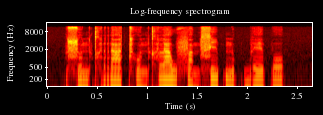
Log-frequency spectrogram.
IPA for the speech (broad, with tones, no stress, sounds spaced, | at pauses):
s u˧ n kʰ r aː˧ tʰ o˨˩ n kʰ l a˥˩ w f a˨˩ m s iː˥˩ p̚ n u˨˩ k̚ b eː˩˦ p o˦˥ k̚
